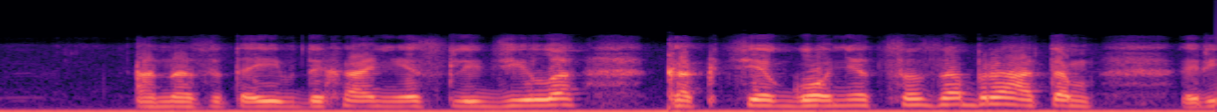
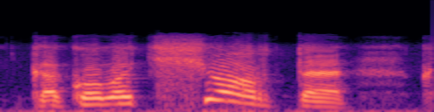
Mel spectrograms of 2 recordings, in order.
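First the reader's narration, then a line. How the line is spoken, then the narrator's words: Shout. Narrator (Russian): крикнул Джек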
